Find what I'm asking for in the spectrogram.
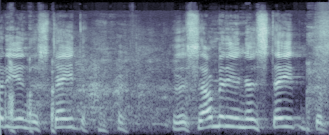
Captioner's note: audience laughing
